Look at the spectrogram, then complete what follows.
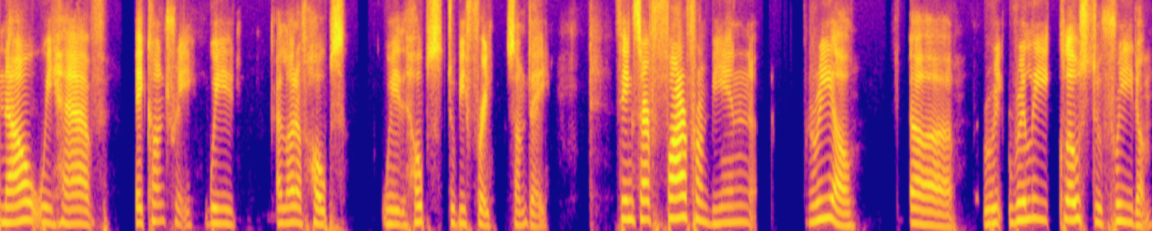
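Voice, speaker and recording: A woman with a Venezuelan accent speaks at a very slow pace, leaving long, frequent pauses, her pitch medium with ordinary variation. The recording is very clean and dry, close with no echo, over a silent background. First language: Spanish. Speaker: talk show host. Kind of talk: interview show introduction. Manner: halting.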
